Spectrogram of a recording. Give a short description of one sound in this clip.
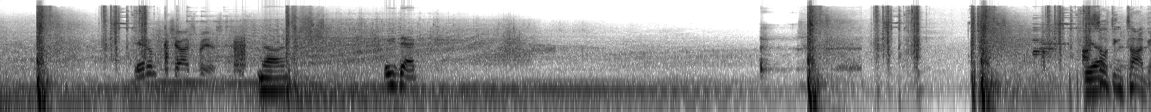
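A bolt action clacks as a rifle is reloaded.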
